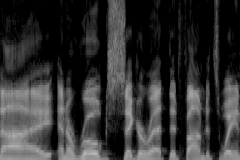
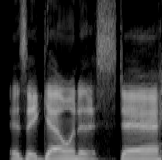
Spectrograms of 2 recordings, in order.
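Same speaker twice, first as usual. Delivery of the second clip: put-on Australian accent; 3 semitones lower than usual. Talking about prison slang, one speaker says it in the proper accent: Australian accent. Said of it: "should say it in the proper accent".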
